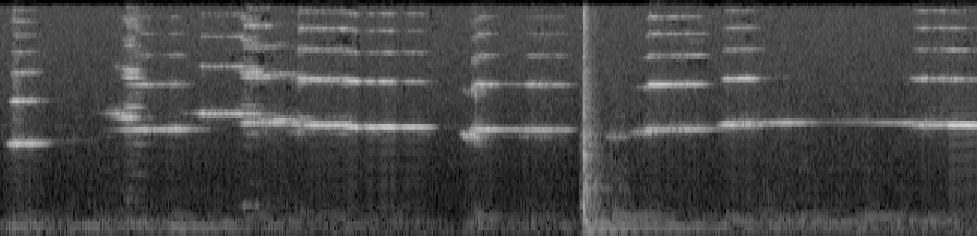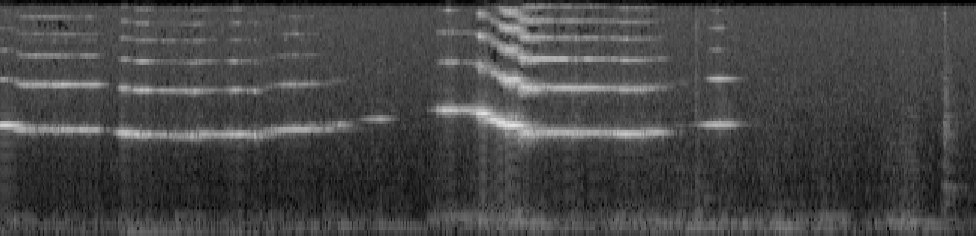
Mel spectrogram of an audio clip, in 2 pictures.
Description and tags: Metal Stretch One
Metal, scrape, stretch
